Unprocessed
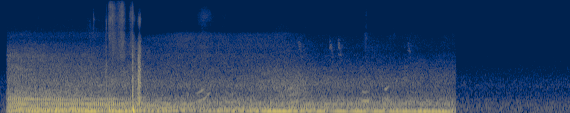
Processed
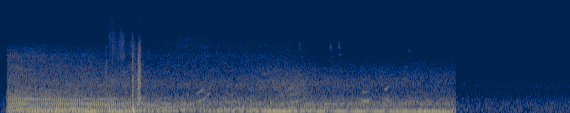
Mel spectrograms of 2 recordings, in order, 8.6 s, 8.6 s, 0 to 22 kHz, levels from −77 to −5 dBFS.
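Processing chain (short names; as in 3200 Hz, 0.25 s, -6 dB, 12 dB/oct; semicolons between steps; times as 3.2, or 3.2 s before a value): LPF 7100 Hz 12 dB/oct; gain -8.5 dB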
